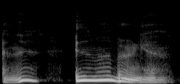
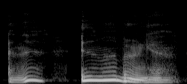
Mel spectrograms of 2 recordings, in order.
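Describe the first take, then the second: First: It is said in a put-on announcer voice. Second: It is said in a put-on announcer voice.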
